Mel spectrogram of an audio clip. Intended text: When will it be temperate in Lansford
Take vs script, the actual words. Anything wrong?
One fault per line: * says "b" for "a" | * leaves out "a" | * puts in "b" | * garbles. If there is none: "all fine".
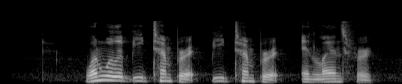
* puts in "be temperate"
